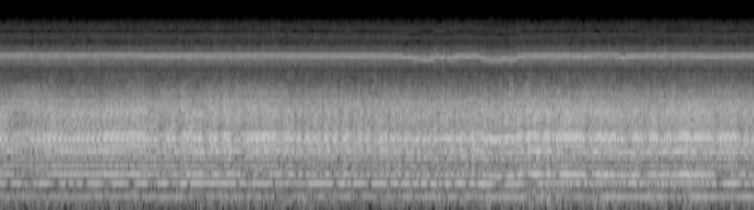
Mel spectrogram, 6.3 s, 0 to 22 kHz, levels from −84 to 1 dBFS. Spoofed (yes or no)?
no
